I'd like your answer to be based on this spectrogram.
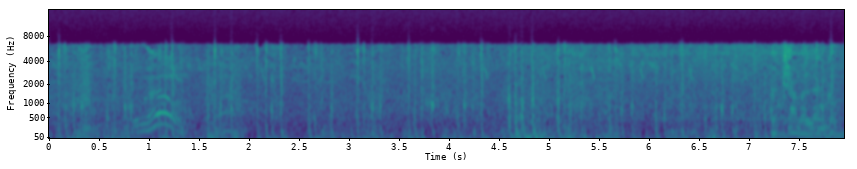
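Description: Horse hooves clip-clop steadily at a riding pace in The Witcher 3: Blood and Wine, with an occasional whinny and a voice talking over the hoofbeats throughout.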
